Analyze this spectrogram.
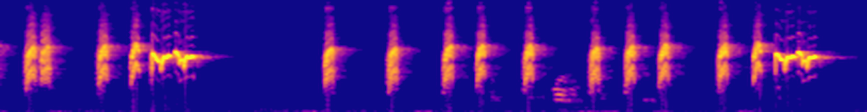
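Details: Sooty-headed bulbul, a loud nggaruda-style singer for pressuring rivals and rousing a mute bird: a steady series of harsh staccato notes, broken by two short, burbling flourishes.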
